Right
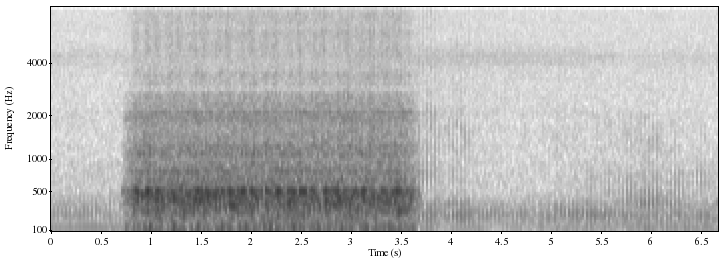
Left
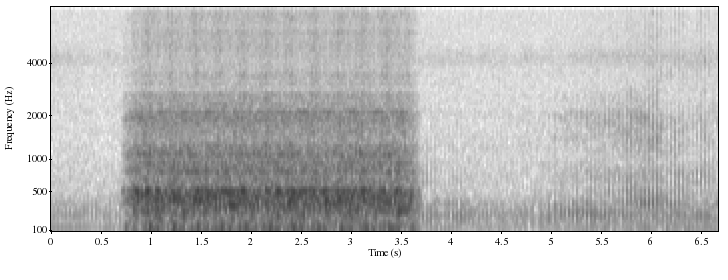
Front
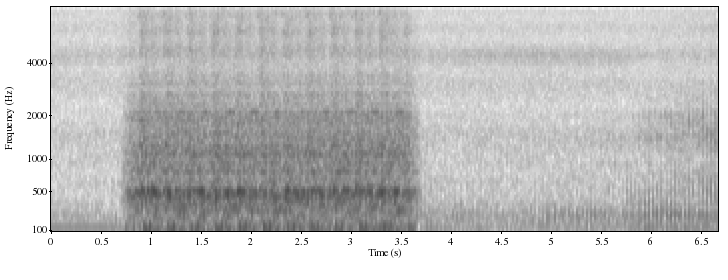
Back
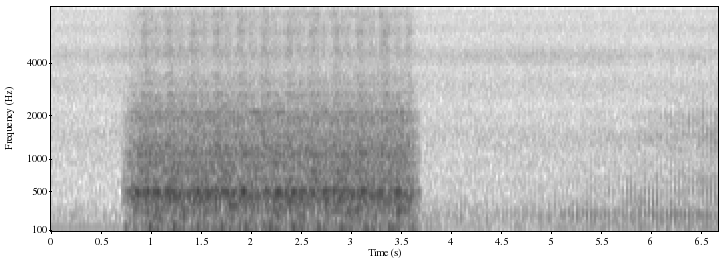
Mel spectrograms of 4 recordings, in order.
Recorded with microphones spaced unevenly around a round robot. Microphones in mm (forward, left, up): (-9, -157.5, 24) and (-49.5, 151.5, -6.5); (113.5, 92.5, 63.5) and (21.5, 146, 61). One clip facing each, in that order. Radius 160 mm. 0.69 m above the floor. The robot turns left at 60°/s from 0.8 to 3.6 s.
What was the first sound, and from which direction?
Only background noise.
